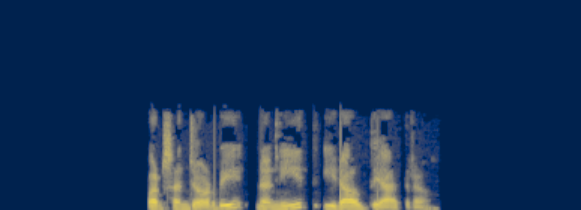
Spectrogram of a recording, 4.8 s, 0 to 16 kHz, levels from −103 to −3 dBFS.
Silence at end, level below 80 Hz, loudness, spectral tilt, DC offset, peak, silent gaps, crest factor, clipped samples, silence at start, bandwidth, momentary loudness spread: 1.2 s; -60 dBFS; -19 LUFS; -5 dB/octave; under 0.1%; -2 dBFS; 2.07-2.13 s; 18 dB; under 0.1%; 1.25 s; 7.8 kHz; 9 LU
